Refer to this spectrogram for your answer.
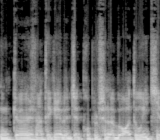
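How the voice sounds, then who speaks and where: With noticeable background noise behind him, a man talks very fast. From Paris suburbs, France. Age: 20s. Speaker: aerospace engineering student. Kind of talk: interview testimony.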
